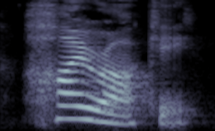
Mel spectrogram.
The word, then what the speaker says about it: hierarchy: So correct pronunciation again, hierarchy.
